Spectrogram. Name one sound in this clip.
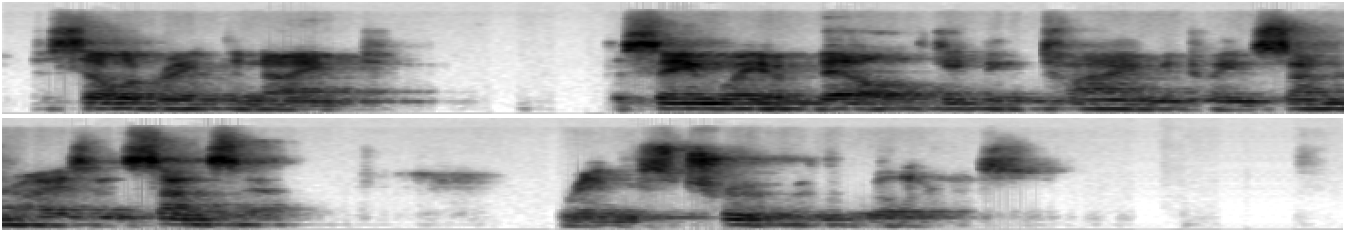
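An elderly man speaks calmly into a microphone, heard through an online call.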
